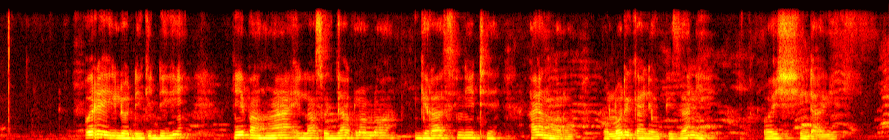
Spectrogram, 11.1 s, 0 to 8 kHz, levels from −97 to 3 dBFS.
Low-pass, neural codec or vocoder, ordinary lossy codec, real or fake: 7.2 kHz; vocoder, 22.05 kHz, 80 mel bands, WaveNeXt; none; fake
